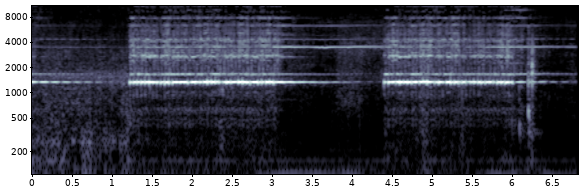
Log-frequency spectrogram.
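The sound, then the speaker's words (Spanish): A telephone bell rings with an incoming call, waking someone in bed: two loud, long bursts of rapid ringing separated by a short pause, with no voices. “Paul despierta en su cama al recibir una llamada”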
